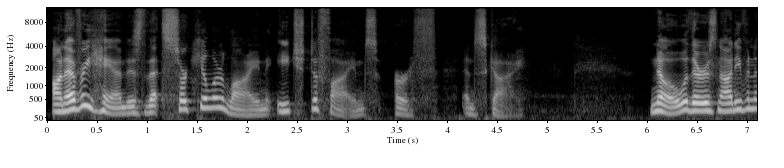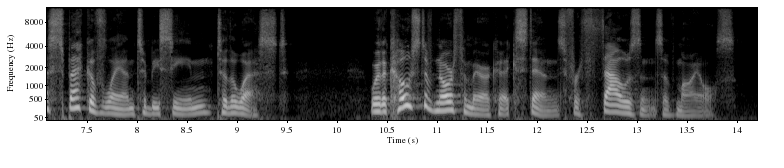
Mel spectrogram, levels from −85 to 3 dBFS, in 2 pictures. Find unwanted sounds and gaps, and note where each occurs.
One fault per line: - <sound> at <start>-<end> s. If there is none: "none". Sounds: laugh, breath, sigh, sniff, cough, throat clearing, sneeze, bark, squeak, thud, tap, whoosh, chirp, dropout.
none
